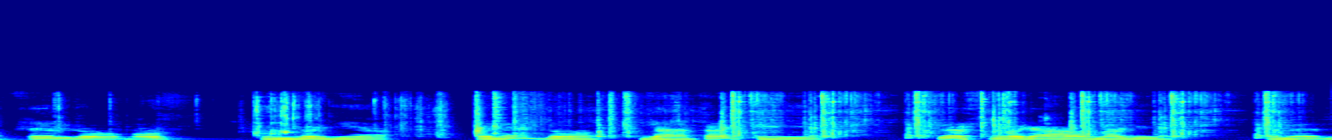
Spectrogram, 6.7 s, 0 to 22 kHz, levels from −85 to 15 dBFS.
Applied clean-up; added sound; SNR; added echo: classical method log-MMSE.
